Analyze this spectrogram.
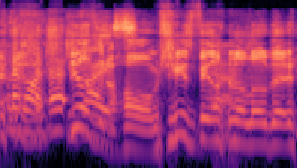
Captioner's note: participants laughing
